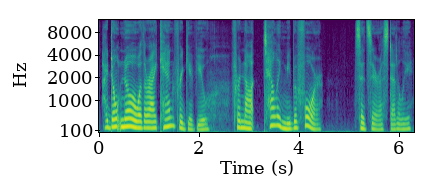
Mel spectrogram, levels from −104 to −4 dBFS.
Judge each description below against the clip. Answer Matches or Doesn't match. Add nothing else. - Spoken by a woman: Matches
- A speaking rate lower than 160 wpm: Matches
